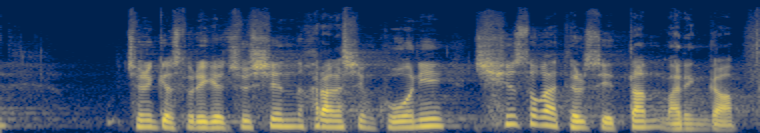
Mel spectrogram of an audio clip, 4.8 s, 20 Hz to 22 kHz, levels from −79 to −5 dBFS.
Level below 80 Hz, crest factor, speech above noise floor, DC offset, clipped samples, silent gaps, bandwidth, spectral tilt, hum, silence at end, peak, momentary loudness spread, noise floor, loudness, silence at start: -68 dBFS; 18 dB; 30 dB; under 0.1%; under 0.1%; none; 18 kHz; -5 dB/octave; none; 0 s; -2 dBFS; 4 LU; -50 dBFS; -19 LUFS; 0 s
